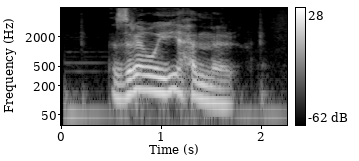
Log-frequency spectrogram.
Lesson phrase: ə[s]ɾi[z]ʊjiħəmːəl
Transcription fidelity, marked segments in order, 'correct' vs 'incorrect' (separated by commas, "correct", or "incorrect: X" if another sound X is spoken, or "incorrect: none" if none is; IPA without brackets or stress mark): incorrect: z, incorrect: ʁ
